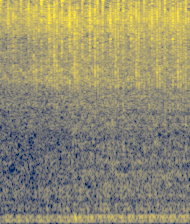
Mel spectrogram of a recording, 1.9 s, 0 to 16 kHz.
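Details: Hemi V8-swapped Jeep JK with new exhaust, after power steering pump replacement, before first drive; deep, steady V8 rumble at idle with no squeal or whine; engine sounds healthy.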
